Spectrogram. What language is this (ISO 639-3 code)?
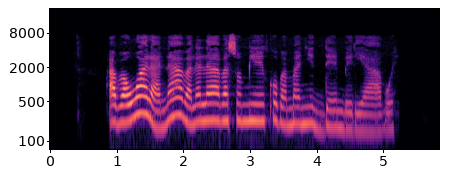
lug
